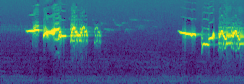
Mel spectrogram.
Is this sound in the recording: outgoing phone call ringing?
no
